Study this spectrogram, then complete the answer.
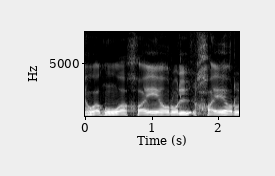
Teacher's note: وہو خیر کا جو لین ہے وہ مجہول کی طرف گیا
